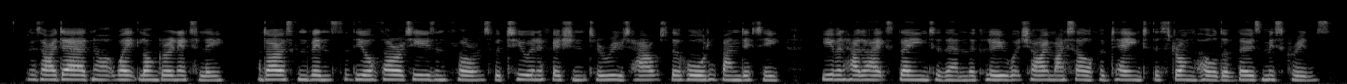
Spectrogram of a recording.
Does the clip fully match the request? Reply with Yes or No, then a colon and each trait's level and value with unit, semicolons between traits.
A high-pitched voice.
Yes: high, 210 Hz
